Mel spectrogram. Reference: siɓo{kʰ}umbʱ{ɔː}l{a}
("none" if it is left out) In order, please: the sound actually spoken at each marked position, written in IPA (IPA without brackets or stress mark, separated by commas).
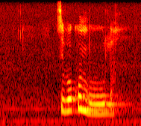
kʰ, uː, a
